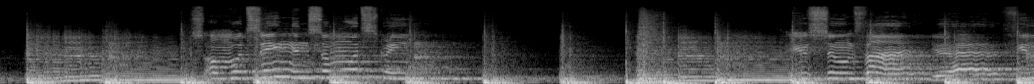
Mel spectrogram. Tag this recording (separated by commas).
Music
